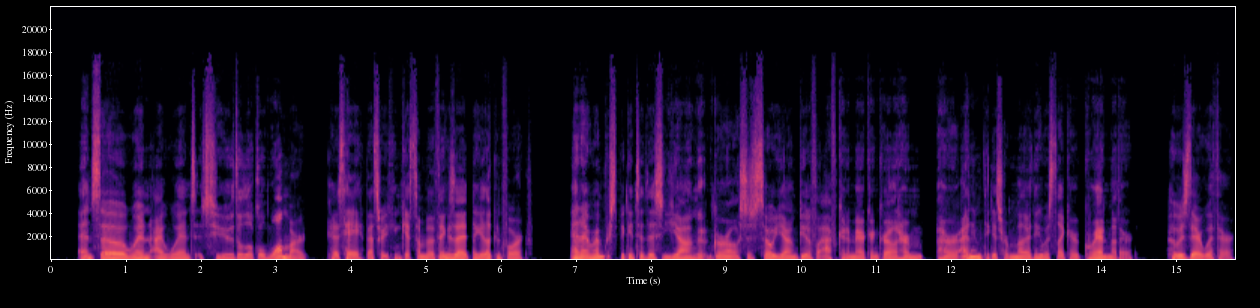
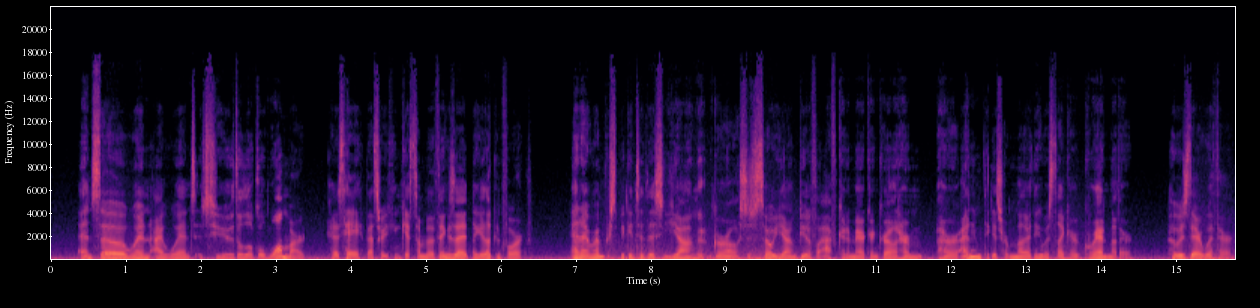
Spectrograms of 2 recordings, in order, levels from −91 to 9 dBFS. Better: first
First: none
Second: wind noise on the microphone; occasional gusts; 20 dB below the speech

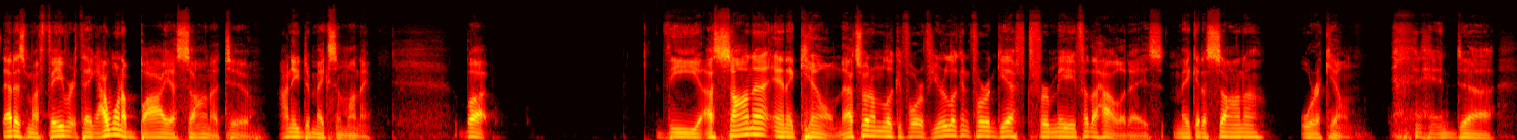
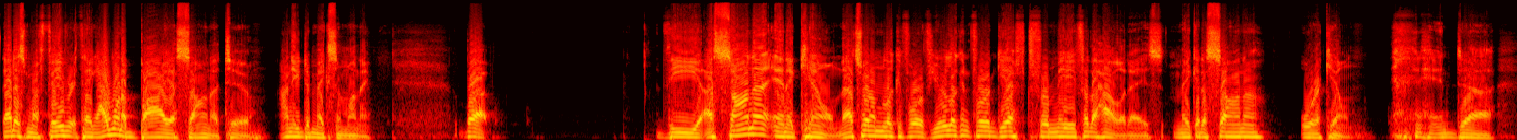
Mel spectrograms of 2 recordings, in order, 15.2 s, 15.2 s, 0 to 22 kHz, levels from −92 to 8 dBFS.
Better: first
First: none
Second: distortion; heavy; 14% of the sound clipped

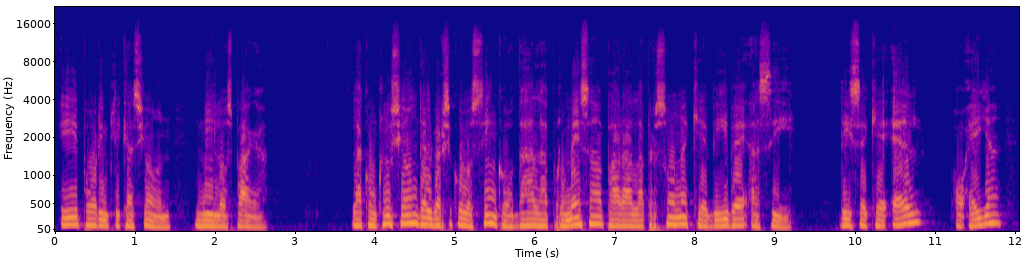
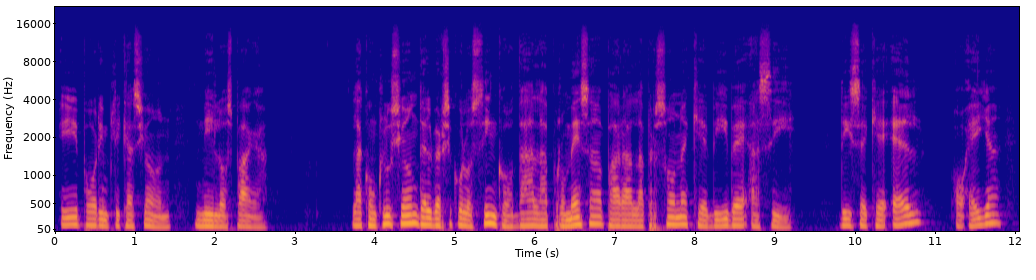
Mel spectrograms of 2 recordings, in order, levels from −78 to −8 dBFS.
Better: second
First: distortion; slight; 11% of the sound clipped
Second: none

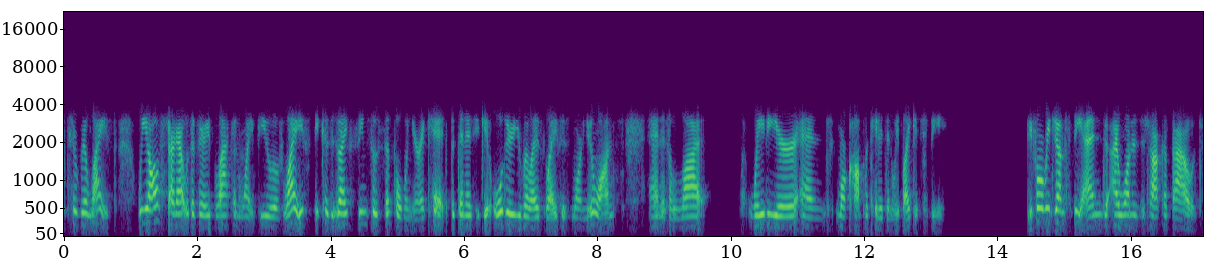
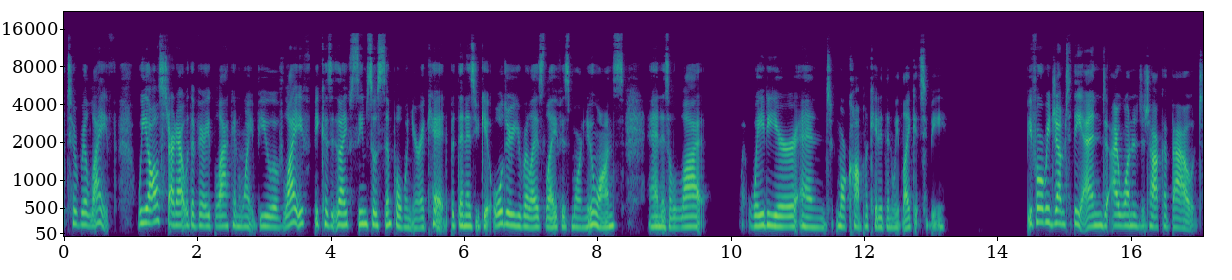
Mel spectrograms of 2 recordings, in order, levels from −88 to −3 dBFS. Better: second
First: phone-call audio; nothing above 3 kHz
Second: none

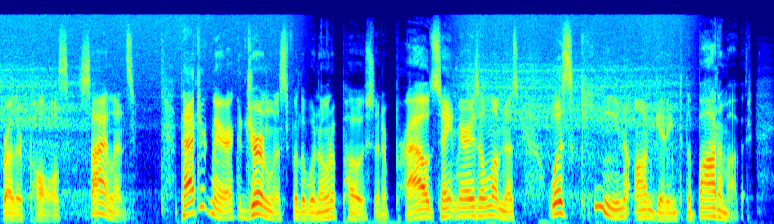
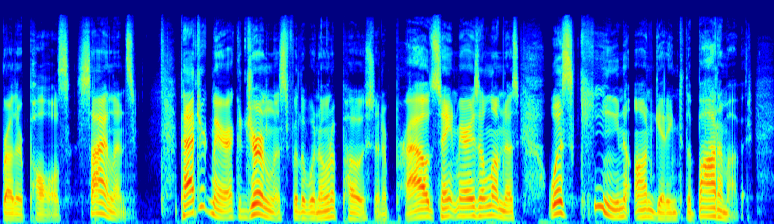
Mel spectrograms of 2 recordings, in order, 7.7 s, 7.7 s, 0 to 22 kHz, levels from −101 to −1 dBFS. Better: second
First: hiss; noticeable; until 3 s and from 4.5 to 7 s; 20 dB below the speech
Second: none

